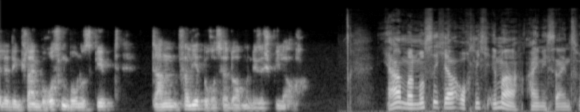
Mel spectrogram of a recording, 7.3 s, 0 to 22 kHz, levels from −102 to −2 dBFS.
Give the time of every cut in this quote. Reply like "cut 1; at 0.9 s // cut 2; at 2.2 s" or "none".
none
